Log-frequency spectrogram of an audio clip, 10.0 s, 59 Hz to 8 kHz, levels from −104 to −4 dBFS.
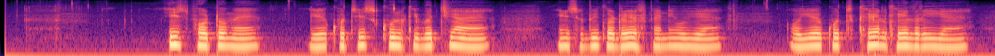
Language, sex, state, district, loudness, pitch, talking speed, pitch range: Hindi, male, Rajasthan, Bikaner, -18 LUFS, 145 Hz, 140 wpm, 140-150 Hz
